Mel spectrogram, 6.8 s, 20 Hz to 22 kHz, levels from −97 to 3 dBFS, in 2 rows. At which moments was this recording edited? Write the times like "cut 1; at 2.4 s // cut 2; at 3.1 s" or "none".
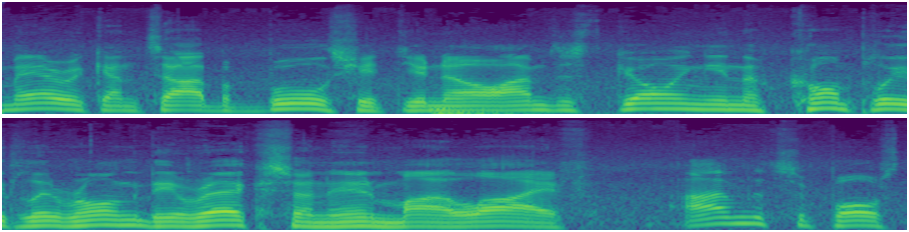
none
